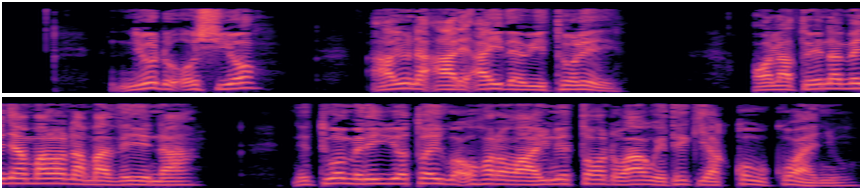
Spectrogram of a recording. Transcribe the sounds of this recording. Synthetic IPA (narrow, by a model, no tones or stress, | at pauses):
neodoʔoɕiɔ | a̰ɲuna̰ʔaɾeʔaiðɛwitoɾe | ɔnatwenamɛɲamaɾɔnamaðeːna | netwɔmeɾeiɾiɔtwaiɣwaoɦɔɾɔwaɲunetɔdowaɣwetekiakoukwaɲu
